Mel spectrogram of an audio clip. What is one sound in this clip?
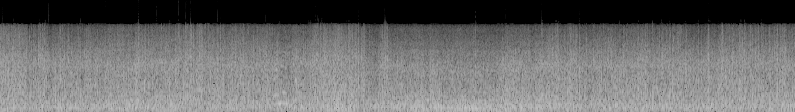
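Tyres rumble on asphalt.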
